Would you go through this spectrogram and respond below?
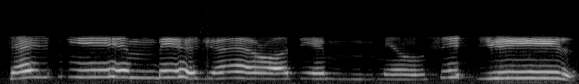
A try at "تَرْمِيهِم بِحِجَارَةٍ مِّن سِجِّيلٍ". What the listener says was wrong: ترميهم. ترميهم ميم ساكن أنا.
